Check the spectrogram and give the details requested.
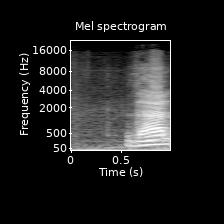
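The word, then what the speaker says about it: دال: So dal, touch the tip of the tongue with the tip of the teeth softly.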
